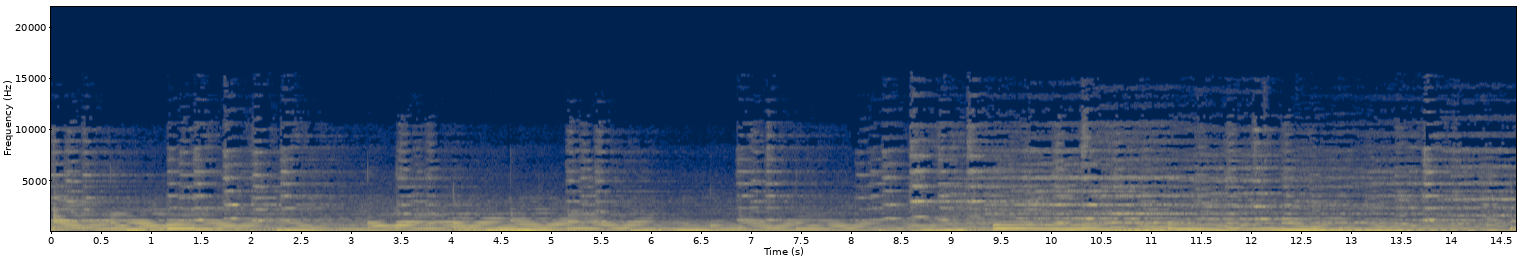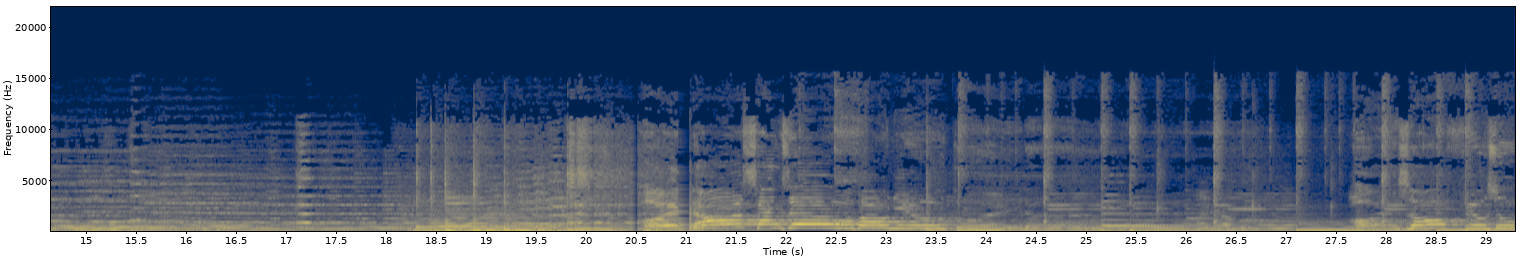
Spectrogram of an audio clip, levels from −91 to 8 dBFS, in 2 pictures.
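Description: Between 19.11 and 20.54 s the audio breaks into repeated stalls (stutter): fifteen short gaps of up to 70 ms, about 270 ms in all, are filled with continuations of the preceding sound as the jitter buffer keeps running dry, showing on a spectrogram as brief smeared, repeated slices. At 20.94–21.08 s a 120 ms continuation of the last sound holds before the audio resumes with nothing lost, visible as a short frozen, flat-textured band; the likely cause is a call audio freeze, with packets held up in transit. From 21.95 to 23.70 s a jitter buffer slow-down stretches the audio to 90% speed at unchanged pitch, adding 173 ms through repeated short segments that appear as drawn-out, evenly repeated waveform cycles.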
